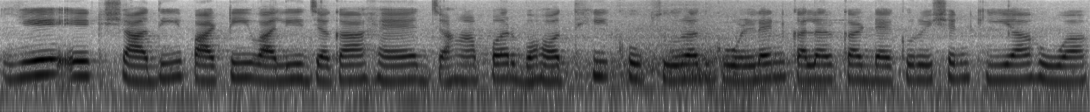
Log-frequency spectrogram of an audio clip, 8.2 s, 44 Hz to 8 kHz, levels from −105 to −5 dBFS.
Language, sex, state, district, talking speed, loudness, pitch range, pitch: Hindi, female, Madhya Pradesh, Katni, 130 wpm, -17 LUFS, 190-215 Hz, 200 Hz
